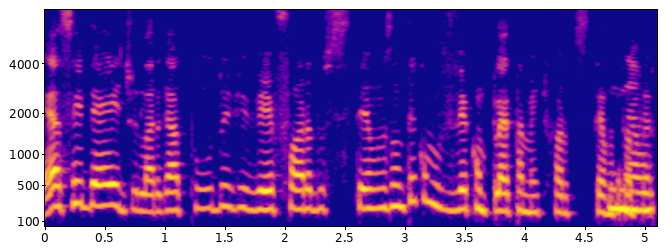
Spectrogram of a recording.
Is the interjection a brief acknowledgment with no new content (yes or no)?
yes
